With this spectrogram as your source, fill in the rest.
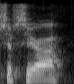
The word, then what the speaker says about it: Sipsia: With a stress on the first syllable, the Borks generally pronounce as Shipsia.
